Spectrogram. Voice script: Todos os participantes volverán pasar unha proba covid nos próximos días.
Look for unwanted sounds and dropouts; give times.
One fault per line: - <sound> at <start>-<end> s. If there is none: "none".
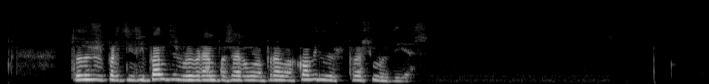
none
